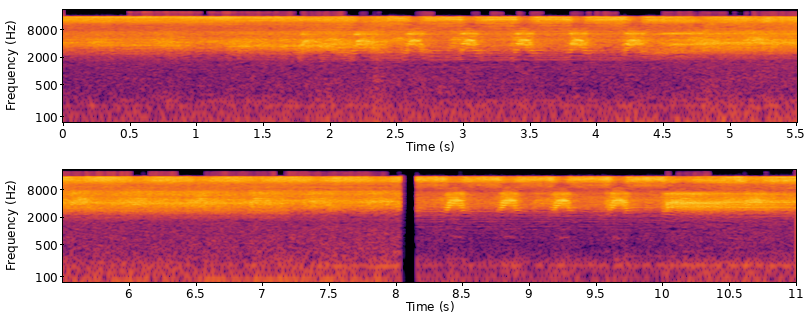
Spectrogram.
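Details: Korean cicada singing in summer: a dense, high, shrill buzzing drone with rhythmic pulsing bursts around the second to fourth seconds and again near the end, broken by a brief silent gap at eight seconds.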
